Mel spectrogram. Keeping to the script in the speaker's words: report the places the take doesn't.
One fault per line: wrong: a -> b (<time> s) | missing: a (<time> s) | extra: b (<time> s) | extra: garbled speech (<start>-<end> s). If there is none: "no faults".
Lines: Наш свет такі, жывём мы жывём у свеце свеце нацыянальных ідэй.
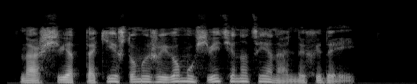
wrong: жывём -> што (1.2 s)
missing: свеце (2.4 s)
